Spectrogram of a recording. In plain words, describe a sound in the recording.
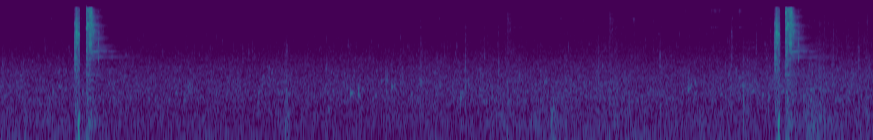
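A soft interface click sounds.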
